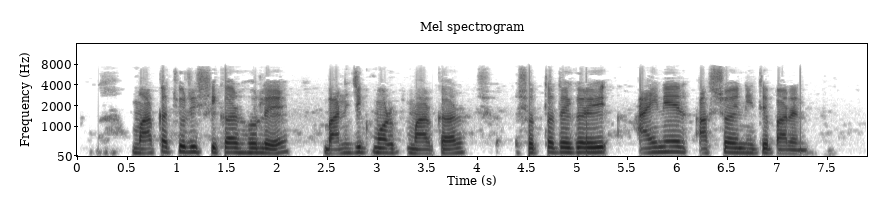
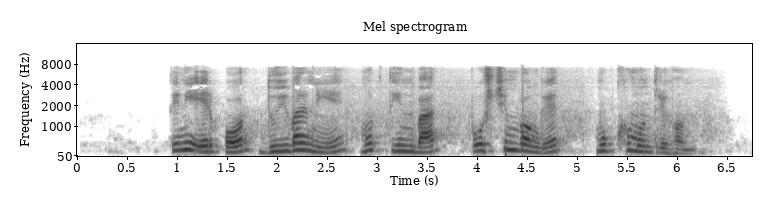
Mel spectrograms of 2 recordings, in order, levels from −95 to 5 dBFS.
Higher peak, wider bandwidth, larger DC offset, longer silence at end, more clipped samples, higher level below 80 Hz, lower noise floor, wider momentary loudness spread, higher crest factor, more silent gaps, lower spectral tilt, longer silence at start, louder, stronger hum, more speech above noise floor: first, 0 dBFS vs -6 dBFS; about the same, 7.6 kHz vs 7.6 kHz; neither; about the same, 0.6 s vs 0.5 s; neither; first, -52 dBFS vs -62 dBFS; second, -55 dBFS vs -69 dBFS; second, 8 LU vs 11 LU; about the same, 16 dB vs 20 dB; neither; about the same, -6.5 dB/octave vs -5.5 dB/octave; second, 0.3 s vs 0.95 s; first, -15 LUFS vs -25 LUFS; neither; second, 40 dB vs 45 dB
